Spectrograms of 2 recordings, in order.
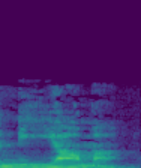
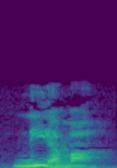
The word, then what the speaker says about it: Niyama: that is a mispronunciation it's not the niama it's that every syllable here is light every syllable is light it's neema can you say that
